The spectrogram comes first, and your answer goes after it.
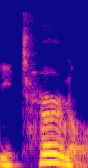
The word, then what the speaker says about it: eternal: 3, four, right here, the lexical accent when you say the word eternal is on the second syllable, eternal, right?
